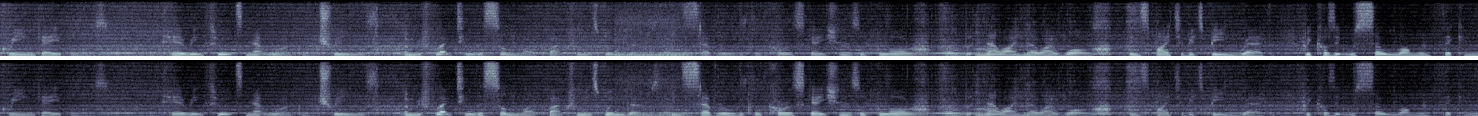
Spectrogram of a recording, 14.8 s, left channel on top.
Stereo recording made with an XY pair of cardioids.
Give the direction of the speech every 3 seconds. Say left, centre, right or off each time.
left, centre, right, left, left.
